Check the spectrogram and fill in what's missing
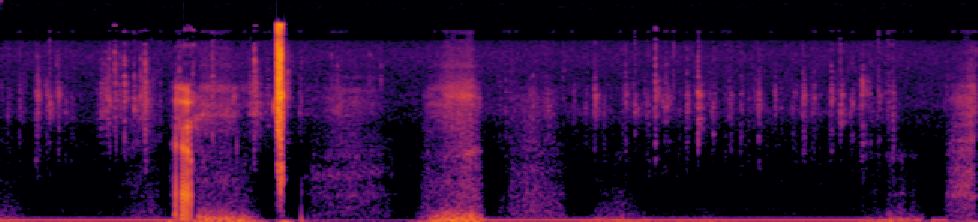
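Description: Keys clatter on a computer keyboard as a password is typed, in short irregular bursts with pauses, close and fairly quiet, with a brief spoken exclamation and a sigh in between.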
